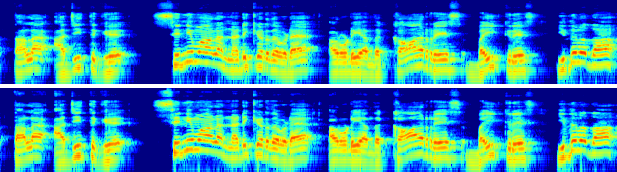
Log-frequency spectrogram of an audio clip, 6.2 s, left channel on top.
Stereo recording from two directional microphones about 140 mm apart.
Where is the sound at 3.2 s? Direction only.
20° right (ahead or behind).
